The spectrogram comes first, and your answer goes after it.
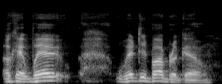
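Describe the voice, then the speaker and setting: A man's voice: medium pitch, expressive, moderate pace, a bit bright. A man playing a tabletop role-playing game, talking hesitantly with many fillers and restarts. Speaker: player. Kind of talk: casual tabletop role-play.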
